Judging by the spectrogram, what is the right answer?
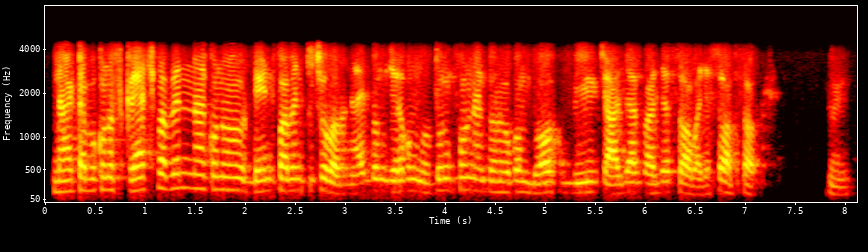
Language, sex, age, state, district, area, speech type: Bengali, male, 18-30, West Bengal, Paschim Bardhaman, rural, conversation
